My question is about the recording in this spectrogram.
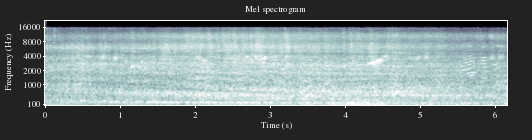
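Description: Grob G 120TP trainer's turboprop engine and propeller droning as the aircraft flies past, a steady hum that swells to its loudest about four seconds in.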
